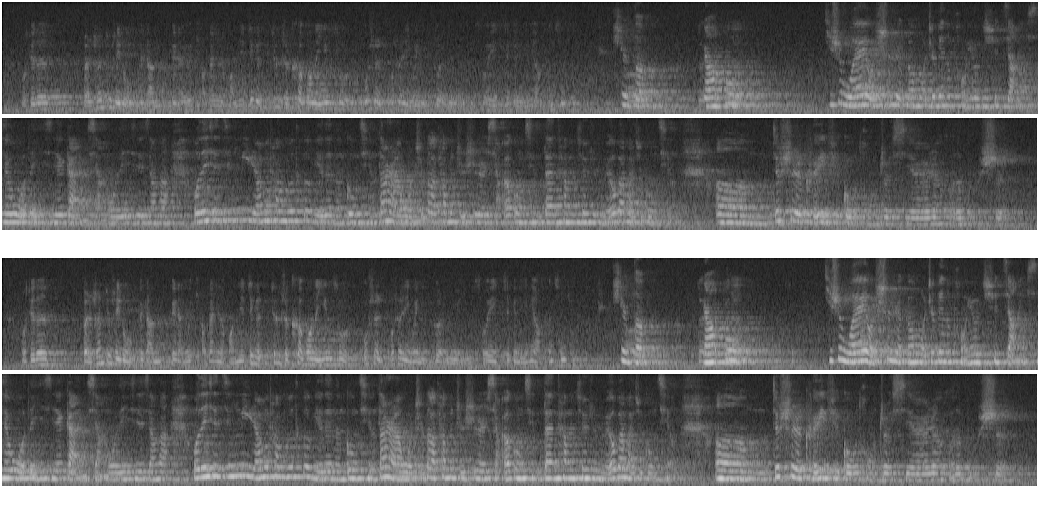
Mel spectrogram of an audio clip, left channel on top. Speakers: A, on the right; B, on the right.
A: 我觉得本身就是一种非常非常有挑战性的环境，这个这个是客观的因素，不是不是因为你个人的原因，所以这个你一定要分清楚。
B: 是的。
A: 嗯，
B: <laughs>
A: 对，
B: 然后
A: 我觉得对
B: 其实我也有试着跟我这边的朋友去讲一些我的一些感想、我的一些想法、我的一些经历，然后他们都特别的能共情。当然，我知道他们只是想要共情，但他们确实没有办法去共情。嗯，就是可以去沟通这些任何的不适。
